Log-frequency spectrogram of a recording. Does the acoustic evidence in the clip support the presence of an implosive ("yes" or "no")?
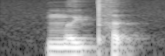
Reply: no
